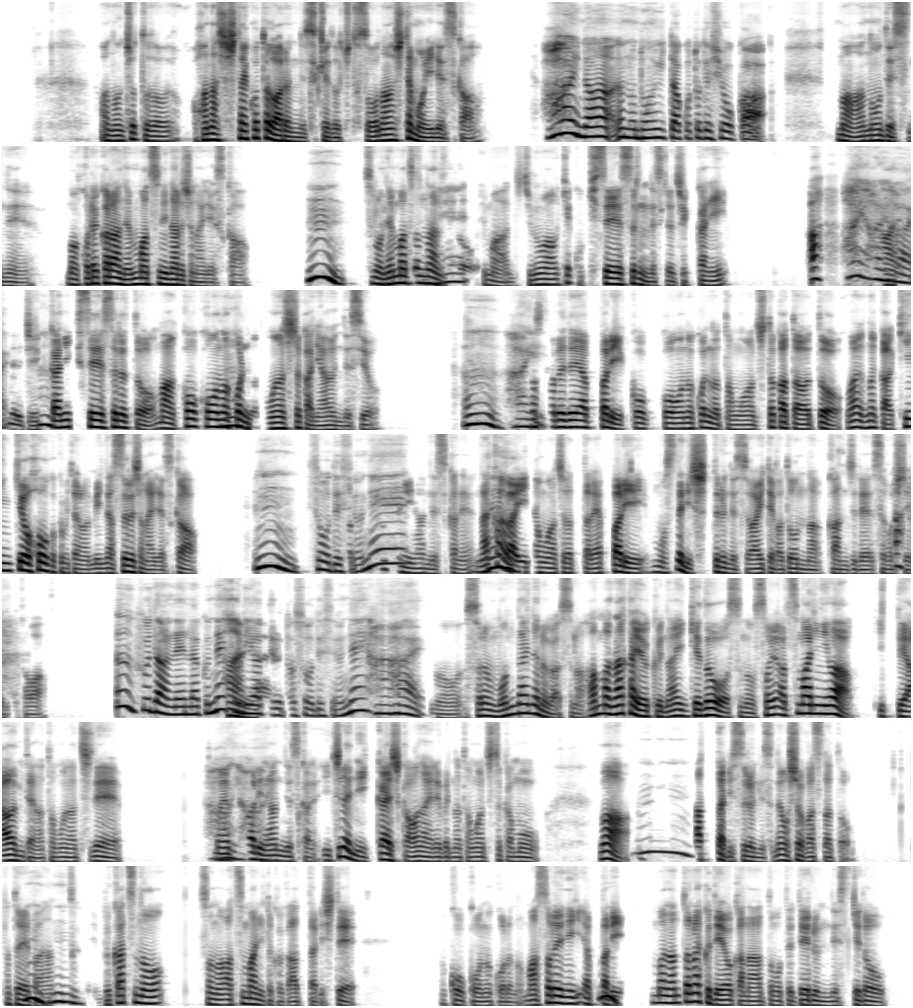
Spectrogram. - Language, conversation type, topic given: Japanese, advice, 他人と比べても自己価値を見失わないためには、どうすればよいですか？
- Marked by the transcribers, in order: none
